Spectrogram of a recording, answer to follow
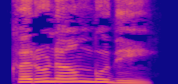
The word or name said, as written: ಕರುಣಾಂಬುಧಿ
